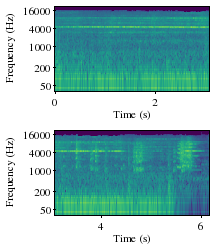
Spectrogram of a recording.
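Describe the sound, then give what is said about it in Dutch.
A train from Groningen arrives, rumbling steadily with a heavy low roar, while a sustained high metallic wheel squeal rings over it and bursts of hissing brake noise come near the end. “Het geluid van de aankomende trein uit Groningen doet beide mannen opkijken.”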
